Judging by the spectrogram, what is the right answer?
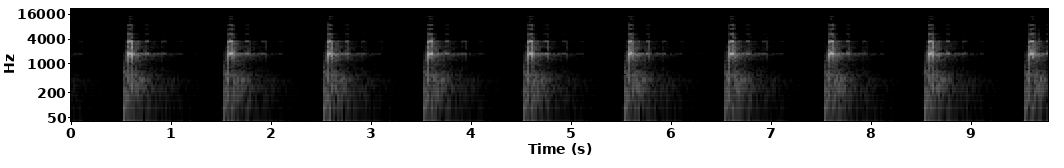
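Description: Countdown timer sound effect ticking: one sharp click with a short ringing tone each second, ten ticks in all.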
